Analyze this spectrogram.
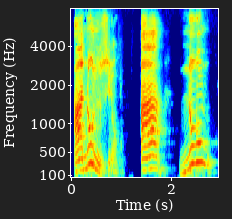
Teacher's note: Nun es la sílaba donde se encuentra el acento prosódico.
